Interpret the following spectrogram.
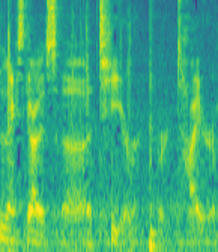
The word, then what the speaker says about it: Tyr: uh we supposedly the next guy is uh tier or TI I'm not sure how the to say his name it's tyr it's uh I believe it's freya's brother anyway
